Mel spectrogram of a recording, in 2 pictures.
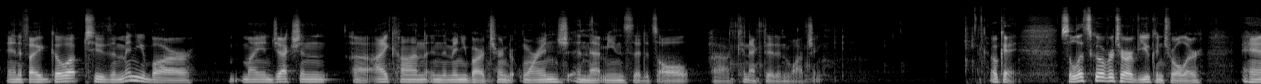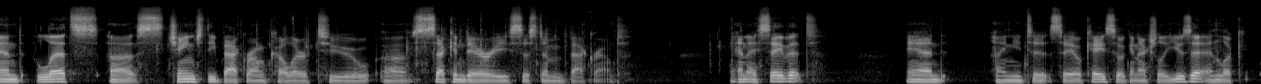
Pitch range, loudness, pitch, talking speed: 95-115 Hz, -24 LUFS, 105 Hz, 160 wpm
